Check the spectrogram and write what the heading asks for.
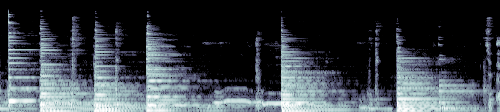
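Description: Piano chords played on a keyboard, struck one at a time about a second apart and each left to ring and fade, with a longer pause in the middle. It is a slow worship-song chord progression.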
